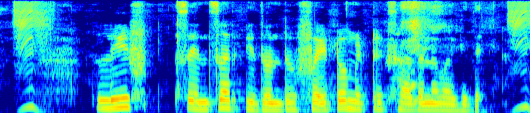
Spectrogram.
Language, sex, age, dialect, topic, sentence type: Kannada, female, 36-40, Mysore Kannada, agriculture, statement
